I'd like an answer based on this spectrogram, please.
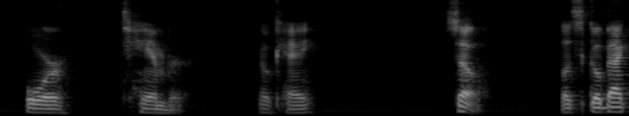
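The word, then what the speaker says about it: timbre: different instrument and that takes us finally to Tambor it's spelled Tim breath but it's pronounced Tambor and Tambor is the is the key to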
